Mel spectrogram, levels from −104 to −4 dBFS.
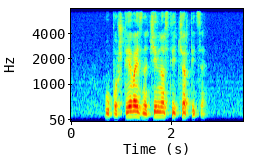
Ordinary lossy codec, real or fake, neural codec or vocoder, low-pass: none; real; none; 7.2 kHz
